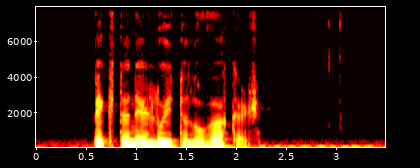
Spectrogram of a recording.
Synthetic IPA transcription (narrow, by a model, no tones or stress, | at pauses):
b̥ɪkt̪ənæːɹɭʊʏt̪əlʔoːʋøːkʰə̰ɹ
